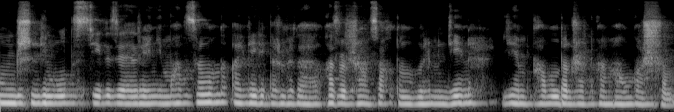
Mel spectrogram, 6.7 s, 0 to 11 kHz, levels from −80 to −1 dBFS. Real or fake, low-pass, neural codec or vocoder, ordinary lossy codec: fake; none; autoencoder, 22.05 kHz, a latent of 192 numbers a frame, VITS, trained on one speaker; none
